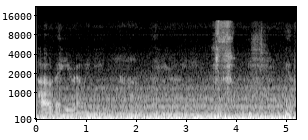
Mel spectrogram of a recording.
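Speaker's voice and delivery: very soft whispered read; reading under breath. Real, not acted. Streamer reading the chat to herself, whispering. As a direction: whisper it to yourself, barely voiced.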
